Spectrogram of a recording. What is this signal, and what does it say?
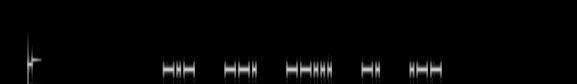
Morse code, heard as a keyed tone, about 34 wpm, spaced as for 20 wpm, 690 Hz. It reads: KG7NW
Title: USA Call Signs - 3x Character Spacing - 35wpm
